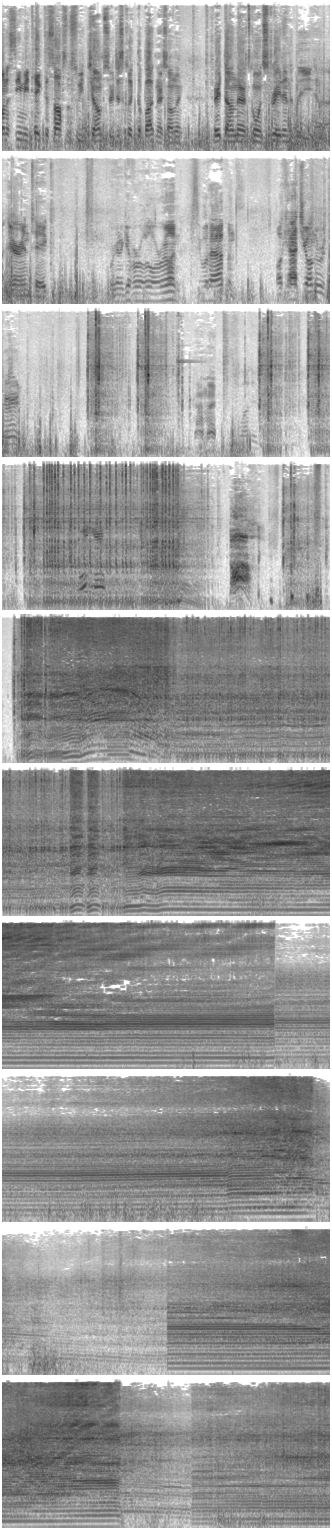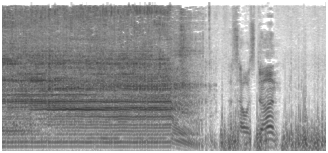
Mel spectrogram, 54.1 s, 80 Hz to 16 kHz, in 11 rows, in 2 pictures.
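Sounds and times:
pocket bike engine revving: 11.0s - 12.6s, 13.5s - 18.1s, 18.8s - 52.9s.

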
